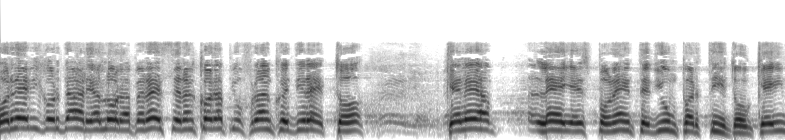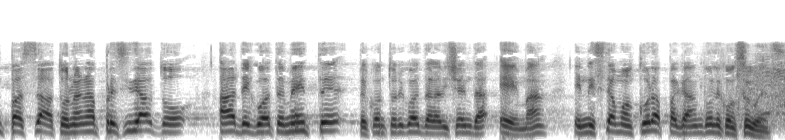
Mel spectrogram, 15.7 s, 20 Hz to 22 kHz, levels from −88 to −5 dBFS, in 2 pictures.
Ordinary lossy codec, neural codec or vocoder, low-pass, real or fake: none; none; 7.2 kHz; real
